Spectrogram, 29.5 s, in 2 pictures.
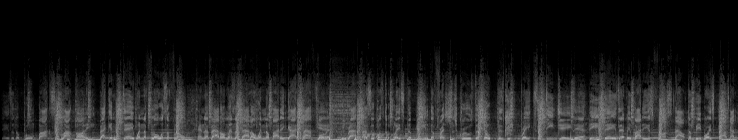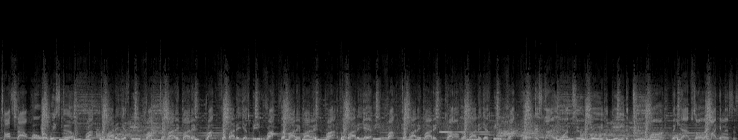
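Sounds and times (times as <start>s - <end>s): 
funk box beat with vocal: 0.1s - 29.5s.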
